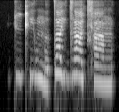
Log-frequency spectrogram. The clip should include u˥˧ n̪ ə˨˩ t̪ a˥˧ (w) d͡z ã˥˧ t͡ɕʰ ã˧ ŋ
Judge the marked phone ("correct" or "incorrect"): incorrect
